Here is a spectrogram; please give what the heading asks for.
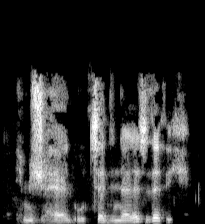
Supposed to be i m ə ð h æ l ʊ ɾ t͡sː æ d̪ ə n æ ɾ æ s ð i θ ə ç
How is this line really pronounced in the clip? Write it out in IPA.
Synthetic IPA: i m ə ʒ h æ l ʊ ɾ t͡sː æ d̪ ə n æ ɾ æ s ð æ θ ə ç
